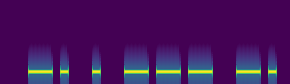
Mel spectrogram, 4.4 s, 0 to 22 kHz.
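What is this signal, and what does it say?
Morse code, heard as a keyed tone, about 10 wpm, 600 Hz. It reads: NEON
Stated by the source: Morse practice of short Danish words at 10 wpm, from CW med Gnister.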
